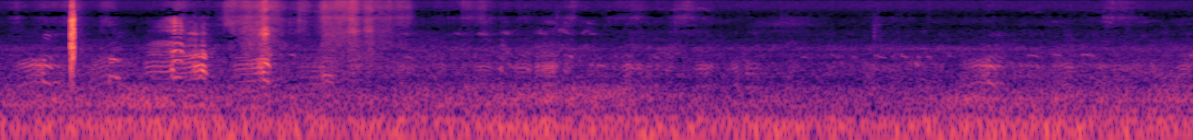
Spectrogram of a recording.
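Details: Geese on a pond giving a cluster of short nasal honks during the first three seconds, then a few scattered softer calls over a constant low rumble of background noise.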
